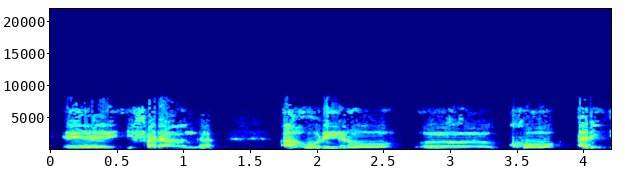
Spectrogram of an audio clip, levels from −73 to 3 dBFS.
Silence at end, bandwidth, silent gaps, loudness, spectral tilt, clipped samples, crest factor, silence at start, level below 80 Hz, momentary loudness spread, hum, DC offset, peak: 0.05 s; 8.4 kHz; none; -29 LUFS; 0 dB/octave; under 0.1%; 20 dB; 0.1 s; -72 dBFS; 10 LU; none; under 0.1%; -10 dBFS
